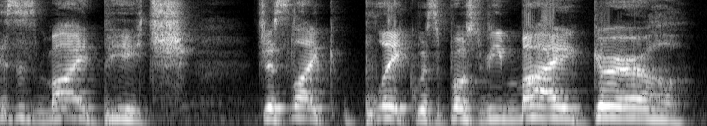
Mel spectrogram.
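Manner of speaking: play-acted, loud, high-pitched bellowing villain yell. Joking about a villain at the beach, imitating Adam yelling. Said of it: "yelling about his ex-girlfriend".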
